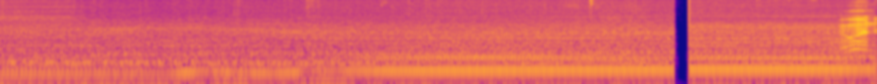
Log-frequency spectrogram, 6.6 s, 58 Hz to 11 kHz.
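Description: A 2003 Ford Terminator Cobra engine with an aftermarket pulley runs loud and close, a steady droning rumble that climbs in pitch as it revs, then cuts out briefly before resuming.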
